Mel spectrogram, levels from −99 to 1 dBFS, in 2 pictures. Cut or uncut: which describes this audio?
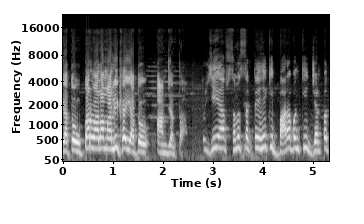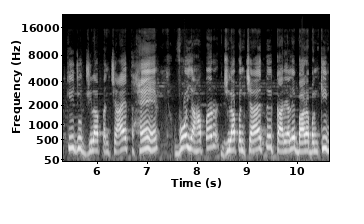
uncut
